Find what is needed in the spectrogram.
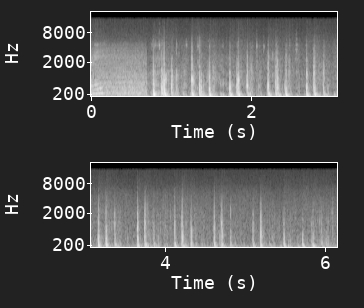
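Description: A ridden horse's hooves clip-clopping on hard, dry dirt ground, a few hoofbeats a second, starting about a second in.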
